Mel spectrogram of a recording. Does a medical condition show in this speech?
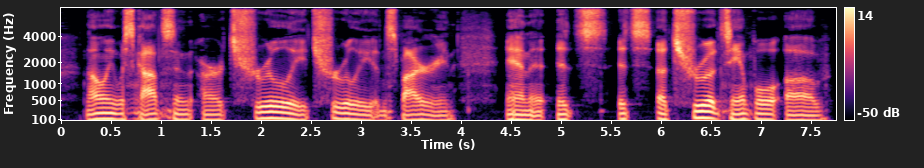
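Yes: cleft lip and palate; congenital.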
